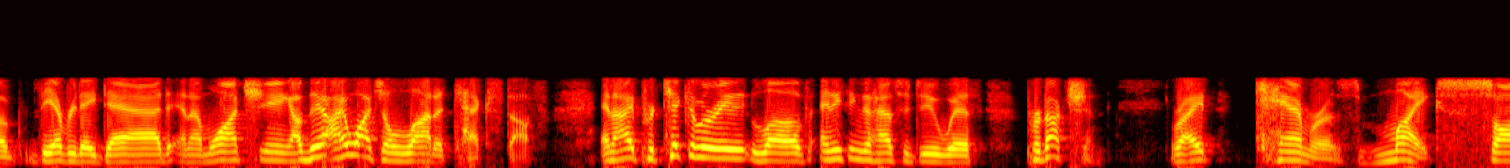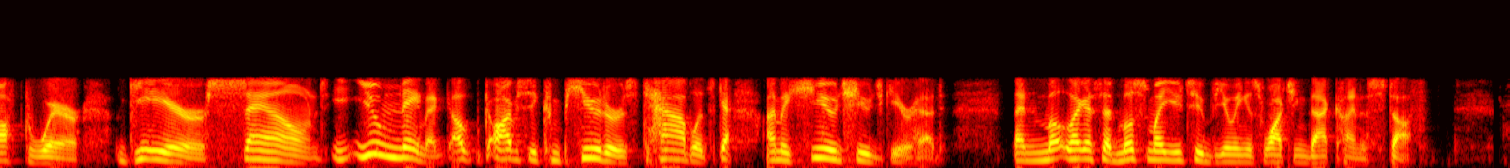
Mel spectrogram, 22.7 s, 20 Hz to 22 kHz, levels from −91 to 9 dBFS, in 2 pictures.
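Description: From start to finish the speech carries the sound of a Bluetooth CVSD headset codec, which fits 64 kbps. The band is squeezed to roughly 200 Hz to 3.5 kHz, and the one-bit up-down coding with its adapting step leaves a granular hiss beneath the speech, roughens s sounds, and smears loud, fast transients. A plain narrowband phone line would sound clean within its band. This grainy, slope-limited texture marks CVSD.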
